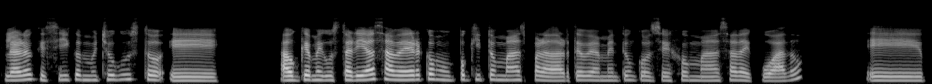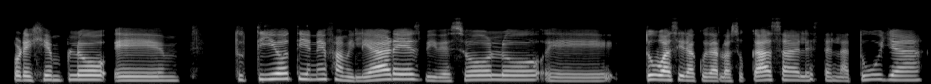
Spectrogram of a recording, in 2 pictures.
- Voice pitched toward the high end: Yes, high, 200 Hz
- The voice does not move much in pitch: No, average, 3.0 semitones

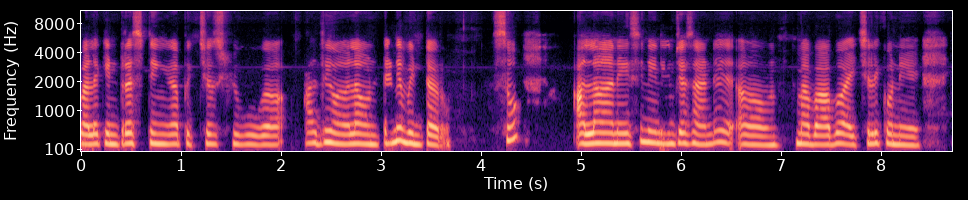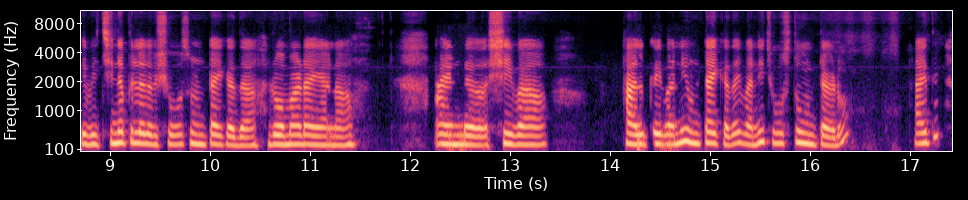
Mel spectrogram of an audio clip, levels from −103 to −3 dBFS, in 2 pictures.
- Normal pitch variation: No, narrow, 2.0 semitones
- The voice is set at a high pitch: Yes, high, 225 Hz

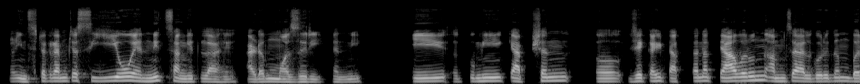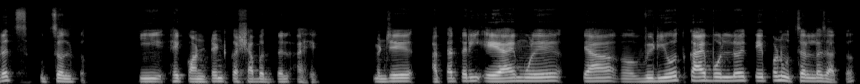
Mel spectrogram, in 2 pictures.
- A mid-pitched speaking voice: Yes, medium, 150 Hz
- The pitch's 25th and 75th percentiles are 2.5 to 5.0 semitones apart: Yes, average, 3.3 semitones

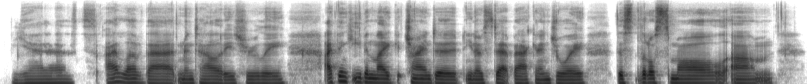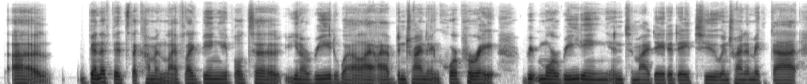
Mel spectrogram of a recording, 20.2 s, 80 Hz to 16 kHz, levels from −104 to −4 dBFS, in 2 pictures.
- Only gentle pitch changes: Yes, narrow, 1.5 semitones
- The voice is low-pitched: Yes, low, 120 Hz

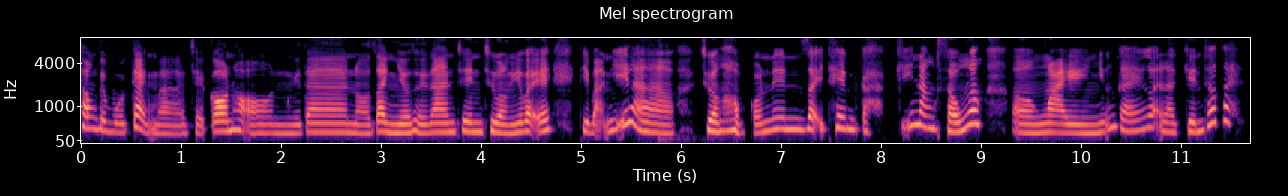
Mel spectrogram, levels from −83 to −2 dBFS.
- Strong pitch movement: No, average, 4.3 semitones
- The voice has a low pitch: No, high, 230 Hz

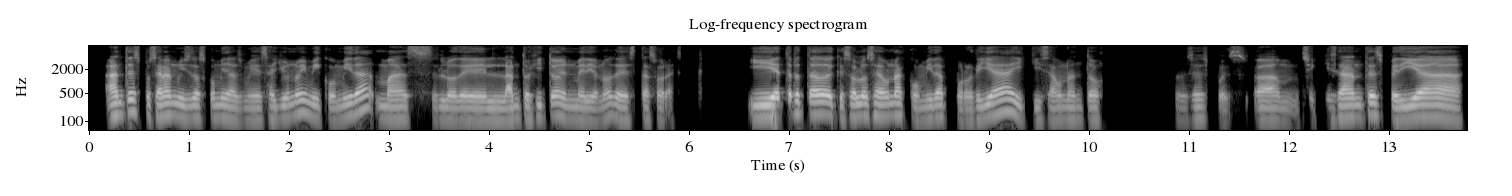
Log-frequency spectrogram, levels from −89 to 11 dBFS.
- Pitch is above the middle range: No, low, 120 Hz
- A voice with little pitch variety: No, average, 3.1 semitones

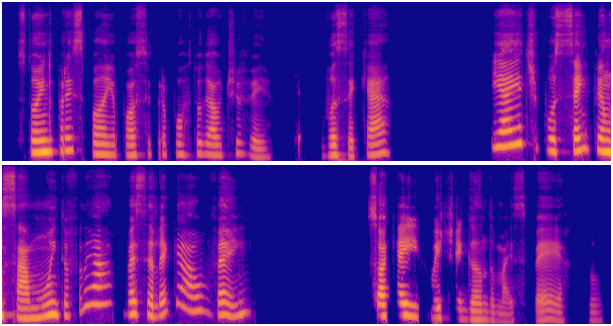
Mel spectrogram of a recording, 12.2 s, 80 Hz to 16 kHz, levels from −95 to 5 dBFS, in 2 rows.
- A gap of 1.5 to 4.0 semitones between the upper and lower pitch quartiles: No, wide, 5.4 semitones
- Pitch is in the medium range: No, high, 220 Hz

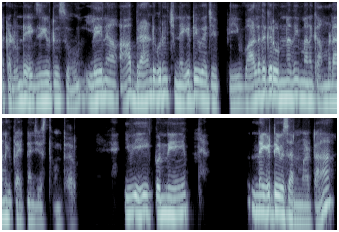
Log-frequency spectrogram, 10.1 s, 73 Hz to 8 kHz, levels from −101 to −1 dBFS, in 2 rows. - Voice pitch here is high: No, low, 135 Hz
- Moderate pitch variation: Yes, average, 3.6 semitones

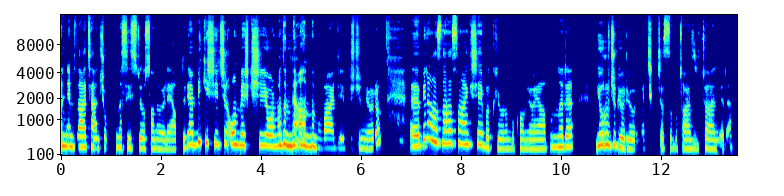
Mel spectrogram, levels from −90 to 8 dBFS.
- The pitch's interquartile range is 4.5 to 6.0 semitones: Yes, wide, 5.5 semitones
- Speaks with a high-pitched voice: Yes, high, 240 Hz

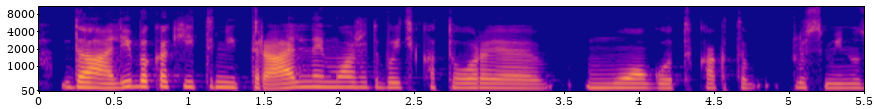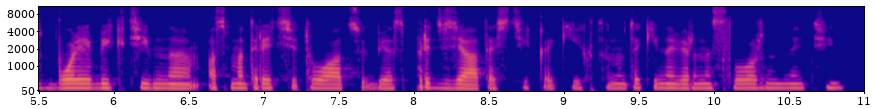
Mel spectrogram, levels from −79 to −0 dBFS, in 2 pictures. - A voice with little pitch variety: Yes, narrow, 2.3 semitones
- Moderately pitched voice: Yes, medium, 165 Hz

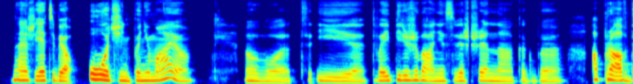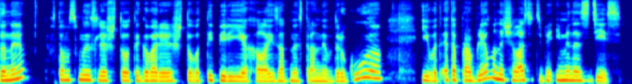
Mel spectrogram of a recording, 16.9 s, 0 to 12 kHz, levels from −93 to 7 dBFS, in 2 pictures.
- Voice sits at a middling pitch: Yes, medium, 165 Hz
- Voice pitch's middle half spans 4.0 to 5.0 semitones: No, average, 3.2 semitones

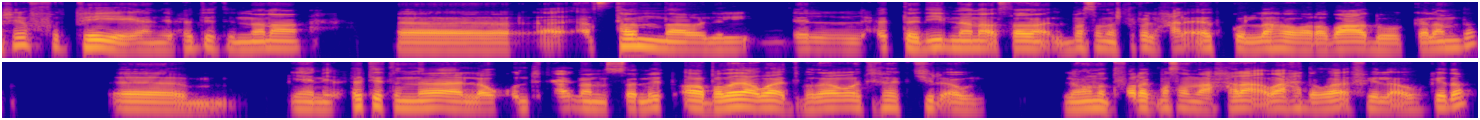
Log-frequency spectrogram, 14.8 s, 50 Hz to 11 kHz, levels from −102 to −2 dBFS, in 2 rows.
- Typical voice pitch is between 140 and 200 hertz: No, low, 130 Hz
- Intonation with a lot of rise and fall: No, average, 2.7 semitones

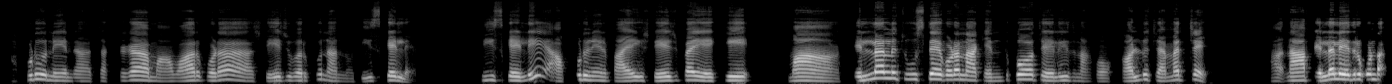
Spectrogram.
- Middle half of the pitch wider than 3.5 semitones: Yes, average, 4.0 semitones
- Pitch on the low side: No, medium, 185 Hz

